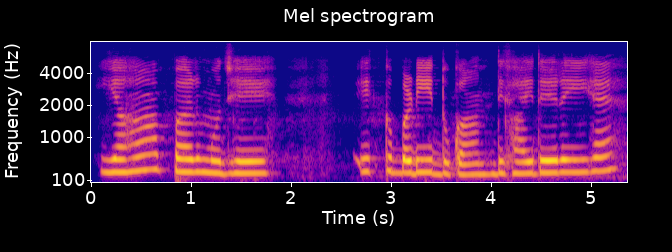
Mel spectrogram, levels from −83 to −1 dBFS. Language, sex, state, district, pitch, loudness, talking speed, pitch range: Hindi, female, Uttar Pradesh, Saharanpur, 260 Hz, -16 LUFS, 110 wpm, 245-275 Hz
